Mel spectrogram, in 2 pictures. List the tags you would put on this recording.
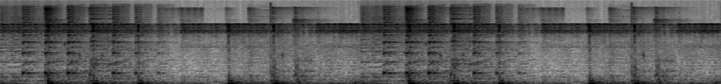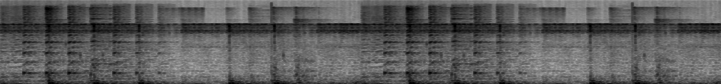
Instrument samples > Percussion
Soundtrack Weird Packs Underground Loop

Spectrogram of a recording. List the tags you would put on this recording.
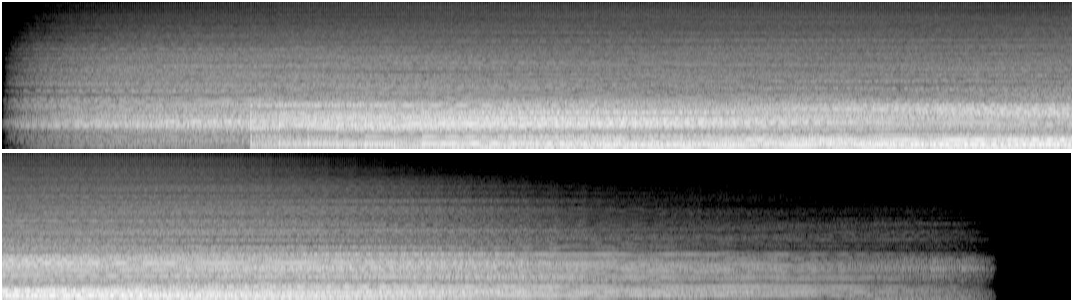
Soundscapes > Synthetic / Artificial
alien ambience ambient atmosphere bass bassy dark drone effect evolving experimental fx glitch glitchy howl landscape long low roar rumble sfx shifting shimmer shimmering slow synthetic texture wind

